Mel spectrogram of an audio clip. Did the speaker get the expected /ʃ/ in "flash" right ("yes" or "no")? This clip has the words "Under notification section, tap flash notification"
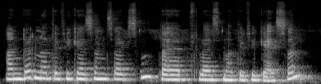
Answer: no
